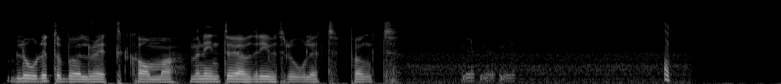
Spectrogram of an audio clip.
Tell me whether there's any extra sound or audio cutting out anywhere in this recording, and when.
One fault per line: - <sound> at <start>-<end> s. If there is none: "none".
- laugh at 4.6-5.2 s
- chirp at 6.6-6.7 s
